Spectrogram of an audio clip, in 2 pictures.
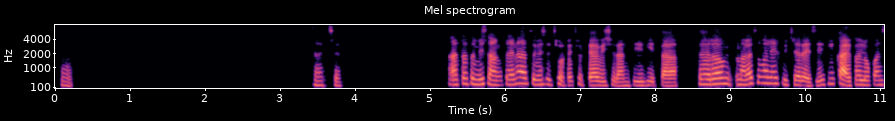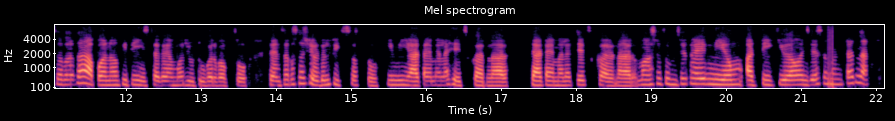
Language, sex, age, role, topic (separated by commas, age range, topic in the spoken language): Marathi, female, 25-29, host, काम आणि विश्रांती वेगवेगळी ठेवण्यासाठी तुम्ही कोणते नियम पाळता?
